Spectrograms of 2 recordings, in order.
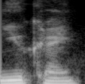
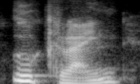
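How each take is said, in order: First: Ukraine is said in an American pronunciation. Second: Ukraine is said in a non-American pronunciation. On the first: "we'll use the American pronunciation" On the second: "actually, it's Ukraine"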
